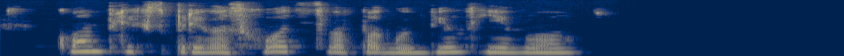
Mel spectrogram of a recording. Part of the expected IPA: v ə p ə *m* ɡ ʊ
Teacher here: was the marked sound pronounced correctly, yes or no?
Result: no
